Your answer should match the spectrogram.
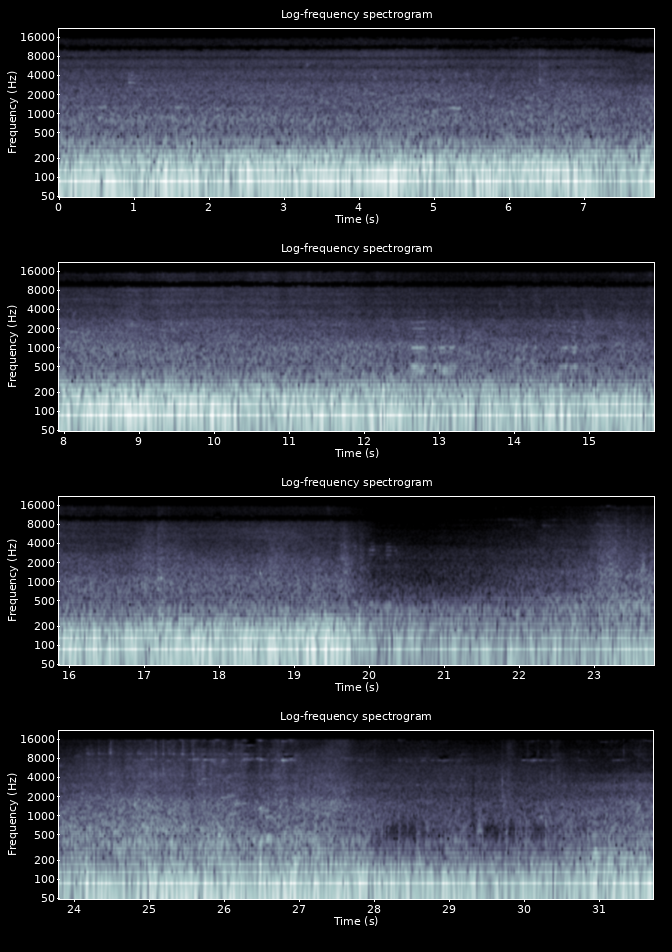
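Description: Busy city road traffic: a steady rumble of passing cars and buses. It dips for a few seconds about two-thirds of the way in, then builds again.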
